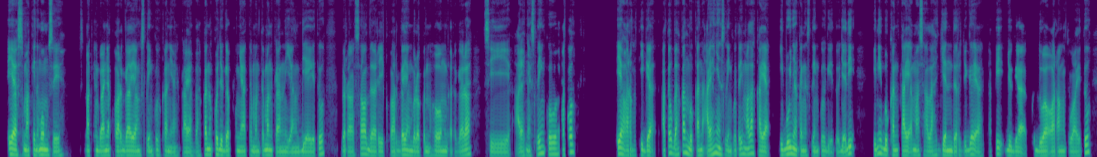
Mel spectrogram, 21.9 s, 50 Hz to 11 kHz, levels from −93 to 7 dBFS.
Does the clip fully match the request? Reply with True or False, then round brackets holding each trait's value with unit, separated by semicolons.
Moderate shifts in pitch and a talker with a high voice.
False (3.1 semitones; 95 Hz)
